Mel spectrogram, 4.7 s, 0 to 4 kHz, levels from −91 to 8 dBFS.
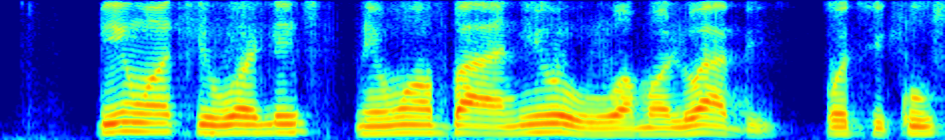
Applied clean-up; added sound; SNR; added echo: neural mask model DeepFilterNet 3.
